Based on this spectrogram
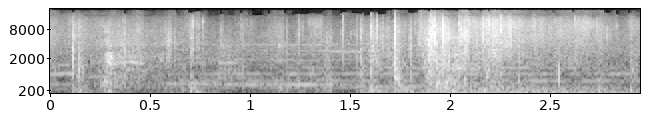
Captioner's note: panting; wood cracking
